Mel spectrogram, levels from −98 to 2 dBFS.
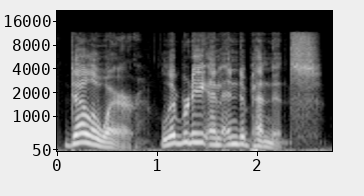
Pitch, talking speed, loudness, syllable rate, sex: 190 Hz, 65 wpm, -16 LUFS, 5.6 syllables/s, male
